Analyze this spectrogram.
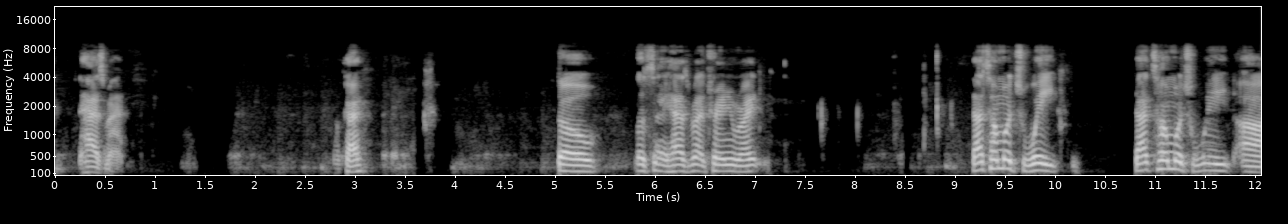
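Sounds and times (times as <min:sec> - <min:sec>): man talking: 0:00.0 - 0:00.7, 0:02.8 - 0:03.5, 0:05.0 - 0:07.1, 0:09.2 - 0:10.2, 0:10.8 - 0:12.0
faint low background sounds: 0:00.0 - 0:00.8, 0:01.8 - 0:12.0.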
